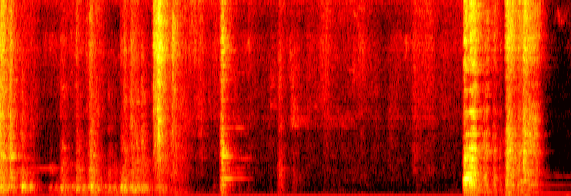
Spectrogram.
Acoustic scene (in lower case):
kitchen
